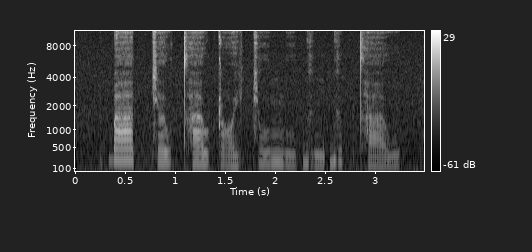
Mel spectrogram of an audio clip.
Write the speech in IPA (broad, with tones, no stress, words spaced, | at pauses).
ɓaː˦˥t̚cə˧˥w t̪ʰa˧wʈɔ˨˩˦jcu˧˥ mu˨˩˦ɓɨ˨˩ŋɓɨ˦˥p̚t̪ʰa˨˩˦w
